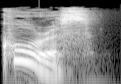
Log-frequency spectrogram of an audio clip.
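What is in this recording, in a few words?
"chorus", British English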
